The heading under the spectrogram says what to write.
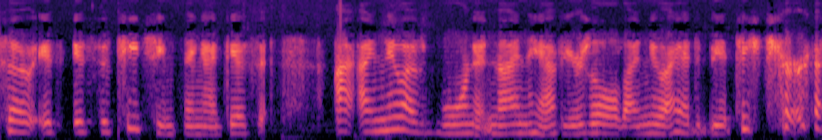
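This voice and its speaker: A woman's fairly quick speech amid noticeable background noise. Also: medium pitch for a woman, ordinary pitch variation. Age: 70s. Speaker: author and motivational speaker. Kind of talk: radio interview. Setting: radio show. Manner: energetic.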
